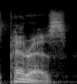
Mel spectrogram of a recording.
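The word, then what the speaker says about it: Pérez: It's Perez. The accent's on the first syllable, not the second.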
